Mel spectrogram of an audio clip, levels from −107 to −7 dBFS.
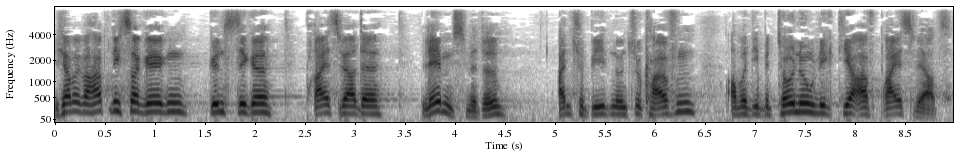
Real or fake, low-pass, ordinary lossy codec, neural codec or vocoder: real; 7.2 kHz; none; none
